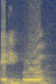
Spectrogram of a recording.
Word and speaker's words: Edinburgh: So we flew to Edinburgh, or Edinburgh as the locals told me to pronounce it.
